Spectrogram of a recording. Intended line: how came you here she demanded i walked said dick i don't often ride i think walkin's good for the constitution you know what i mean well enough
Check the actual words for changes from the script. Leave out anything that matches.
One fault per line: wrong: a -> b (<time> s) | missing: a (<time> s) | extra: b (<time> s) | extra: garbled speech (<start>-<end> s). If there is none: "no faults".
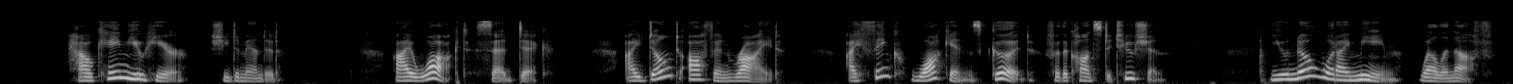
no faults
